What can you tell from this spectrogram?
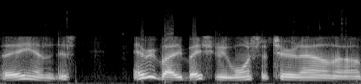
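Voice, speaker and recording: With noticeable background noise behind him, a man speaks at a fairly slow pace. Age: 80s+. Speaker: author on Bible prophecy. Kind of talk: radio interview.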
